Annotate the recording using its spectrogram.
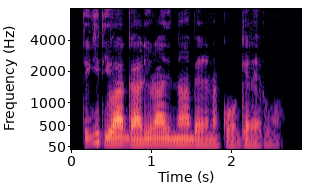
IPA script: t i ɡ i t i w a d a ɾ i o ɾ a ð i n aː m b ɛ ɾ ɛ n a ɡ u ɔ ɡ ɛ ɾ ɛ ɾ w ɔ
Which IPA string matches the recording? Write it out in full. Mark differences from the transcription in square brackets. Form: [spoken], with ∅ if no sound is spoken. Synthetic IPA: t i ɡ i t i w a [ɡ] a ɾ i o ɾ a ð i n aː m b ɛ ɾ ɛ n a [k] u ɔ ɡ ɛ ɾ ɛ ɾ w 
